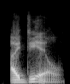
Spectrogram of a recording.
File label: "ideal", American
